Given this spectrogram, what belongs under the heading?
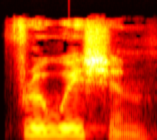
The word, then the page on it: fruition: American English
